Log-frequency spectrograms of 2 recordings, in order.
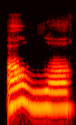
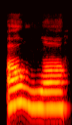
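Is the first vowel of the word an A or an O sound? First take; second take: O; O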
